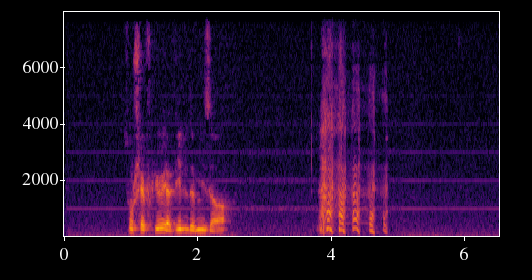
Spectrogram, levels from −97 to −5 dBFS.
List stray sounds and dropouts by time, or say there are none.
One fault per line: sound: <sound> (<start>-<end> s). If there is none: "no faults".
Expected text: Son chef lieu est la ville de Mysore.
sound: laugh (3.7-4.9 s)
